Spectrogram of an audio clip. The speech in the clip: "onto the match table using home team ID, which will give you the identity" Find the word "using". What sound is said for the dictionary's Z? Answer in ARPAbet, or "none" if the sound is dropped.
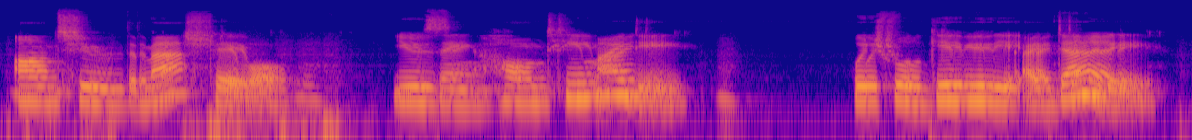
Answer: Z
